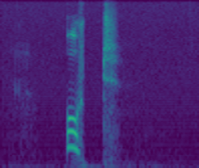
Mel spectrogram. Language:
Swedish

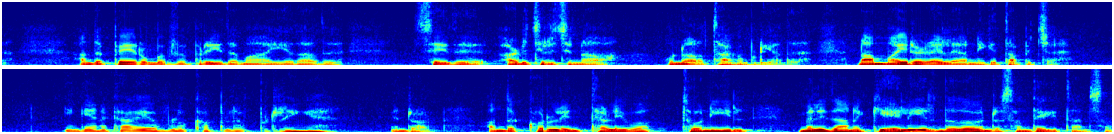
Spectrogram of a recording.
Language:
Tamil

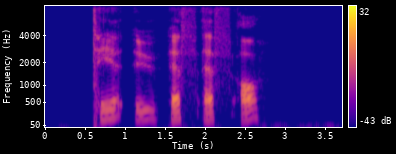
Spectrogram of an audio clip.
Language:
Swedish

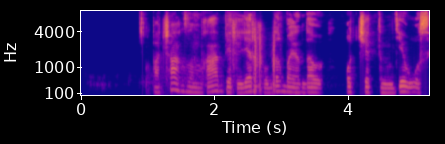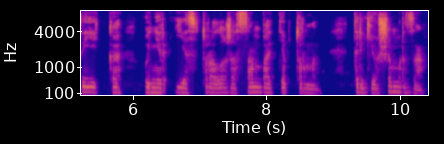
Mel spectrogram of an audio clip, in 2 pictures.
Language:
Kazakh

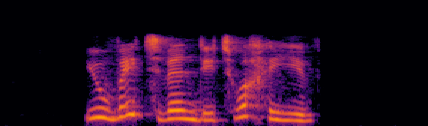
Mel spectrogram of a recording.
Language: Kabyle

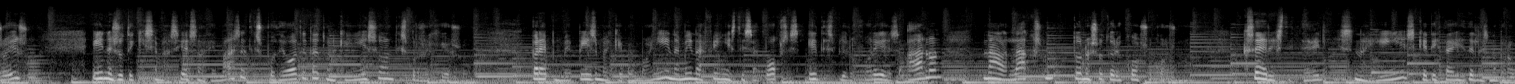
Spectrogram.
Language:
Greek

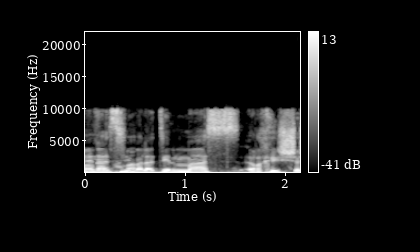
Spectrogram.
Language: Hebrew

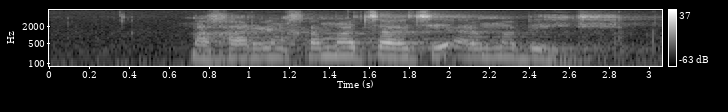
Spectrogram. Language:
Tswana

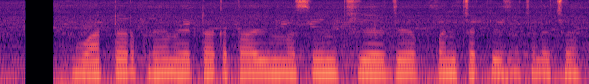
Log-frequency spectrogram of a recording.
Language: Maithili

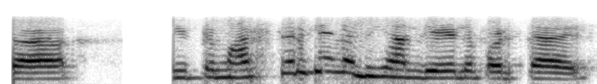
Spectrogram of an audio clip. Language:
Maithili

